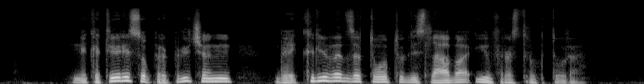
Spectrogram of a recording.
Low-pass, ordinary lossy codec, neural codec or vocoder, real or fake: 14.4 kHz; none; codec, 44.1 kHz, 2.6 kbps, DAC; fake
